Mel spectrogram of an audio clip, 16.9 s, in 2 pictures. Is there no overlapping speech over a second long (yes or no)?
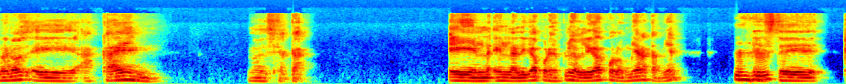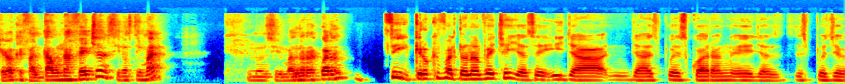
yes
